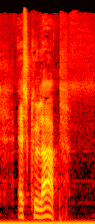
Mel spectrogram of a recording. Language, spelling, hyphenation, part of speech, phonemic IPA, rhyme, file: Dutch, esculaap, es‧cu‧laap, noun, /ˌɛs.kyˈlaːp/, -aːp, Nl-esculaap.ogg
- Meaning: 1. Rod of Asclepius (symbol of medicine) 2. a physician, medical doctor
